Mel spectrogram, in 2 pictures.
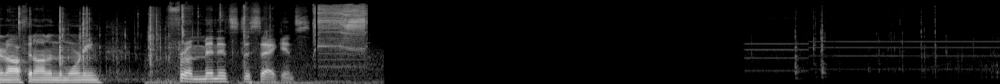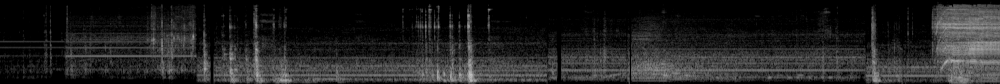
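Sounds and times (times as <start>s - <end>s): tools clicking and knocking: 0.1s - 2.6s
small electric motor whining: 3.2s - 3.8s, 7.5s - 12.1s, 17.2s - 20.0s.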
